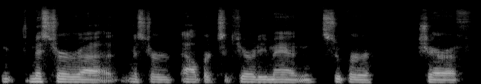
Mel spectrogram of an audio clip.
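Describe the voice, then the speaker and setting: A man's voice: fairly low pitch, flat delivery, unhurried, creaky, a little mellow, a little hiss or hum. A man playing a tabletop roleplaying game, talking casually and tentatively as he thinks out his next move aloud.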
